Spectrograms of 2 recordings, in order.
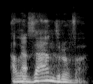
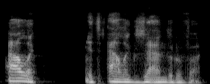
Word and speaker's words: Alexandrova: How would you say that, Mike? – You're on your own here. – Alexandrova. That's it. It's Alexandrova. Okay. It's Ekaterina Alexandrova. Thank you.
